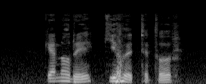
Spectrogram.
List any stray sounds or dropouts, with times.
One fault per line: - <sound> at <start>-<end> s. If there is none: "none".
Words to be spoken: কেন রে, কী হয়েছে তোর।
- dropout at 1.3-1.4 s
